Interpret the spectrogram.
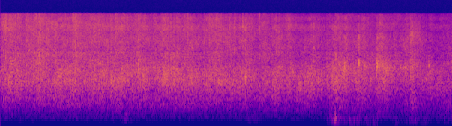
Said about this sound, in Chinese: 阿们，拍手把荣耀归给主，好不好？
